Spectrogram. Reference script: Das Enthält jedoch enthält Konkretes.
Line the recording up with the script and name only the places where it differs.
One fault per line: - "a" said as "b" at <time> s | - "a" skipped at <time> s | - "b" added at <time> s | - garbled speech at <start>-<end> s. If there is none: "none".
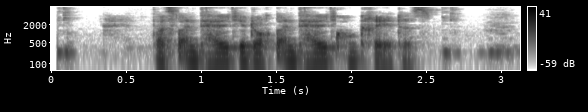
none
